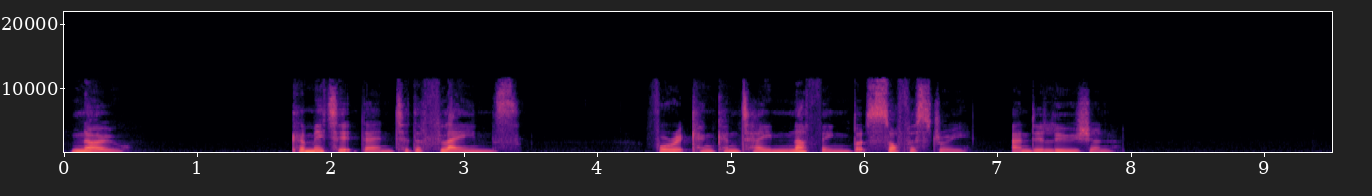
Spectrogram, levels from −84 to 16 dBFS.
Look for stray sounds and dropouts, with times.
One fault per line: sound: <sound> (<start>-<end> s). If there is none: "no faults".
no faults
